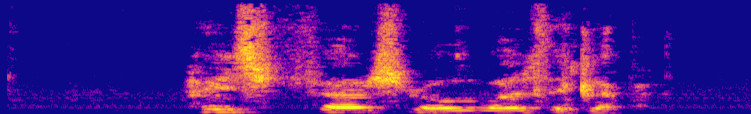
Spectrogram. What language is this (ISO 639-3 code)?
eng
